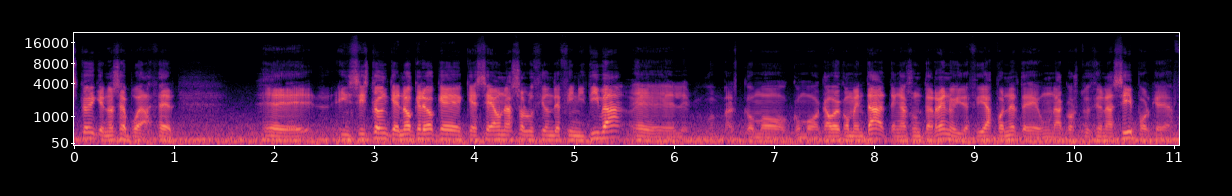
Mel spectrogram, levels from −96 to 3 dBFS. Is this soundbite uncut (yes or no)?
no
